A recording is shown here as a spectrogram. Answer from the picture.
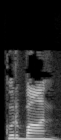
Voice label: "kurbaan", Punjabi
